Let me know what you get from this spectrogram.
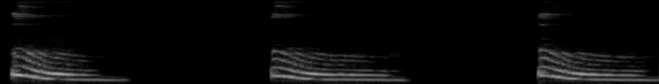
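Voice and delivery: long closed OU, lips rounded; a teacher's careful model vowel. Shown as a demonstration. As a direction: hold the OU long and low. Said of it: "Allons-y encore une fois".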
